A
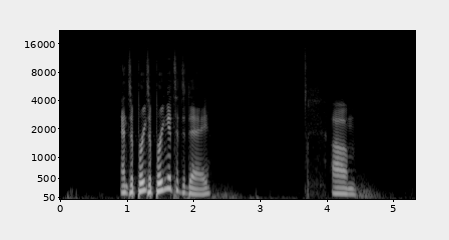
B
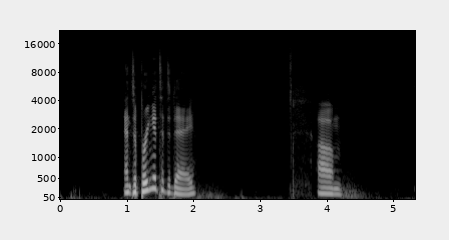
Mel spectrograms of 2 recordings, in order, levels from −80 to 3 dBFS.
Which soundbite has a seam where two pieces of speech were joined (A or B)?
A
